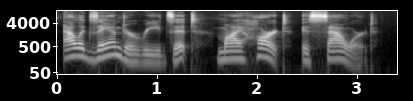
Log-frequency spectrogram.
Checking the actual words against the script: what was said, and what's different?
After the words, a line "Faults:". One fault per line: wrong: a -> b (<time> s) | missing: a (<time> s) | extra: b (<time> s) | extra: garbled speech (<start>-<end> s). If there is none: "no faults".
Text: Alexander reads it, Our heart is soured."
Alexander reads it, My heart is soured."
Faults:
wrong: Our -> My (1.6 s)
